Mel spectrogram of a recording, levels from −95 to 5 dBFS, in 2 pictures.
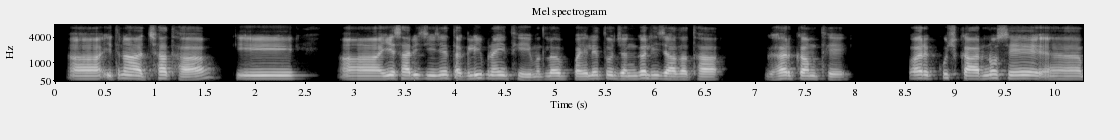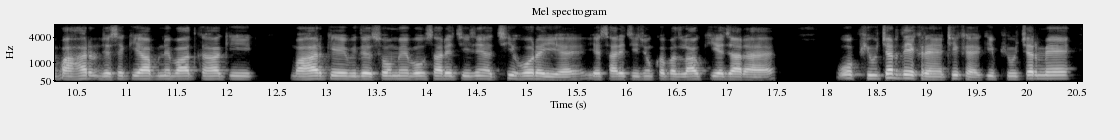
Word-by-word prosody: अ, 150 Hz, 0 st, +3 dB
इतना 175 Hz, -1 st, 0 dB
अच्छा 175 Hz, +3 st, +2 dB
था 130 Hz, +2 st, +3 dB
कि 160 Hz, -5 st, -1 dB, 0.3 s
अ, 150 Hz, 0 st, +1 dB
ये 170 Hz, -, +5 dB
सारी 170 Hz, +1 st, +2 dB
चीज़ें 170 Hz, +1 st, 0 dB
तकलीफ़ 175 Hz, +4 st, -1 dB
नहीं 170 Hz, 0 st, +2 dB
थी, 130 Hz, -4 st, -3 dB
मतलब 145 Hz, +3 st, -2 dB
पहले 145 Hz, +3 st, +1 dB
तो 170 Hz, -, +1 dB
जंगल 155 Hz, +4 st, +1 dB
ही 170 Hz, -, -1 dB
ज़्यादा 140 Hz, -3 st, +3 dB
था, 130 Hz, -1 st, +3 dB, 0.5 s
घर 155 Hz, +6 st, +3 dB
कम 155 Hz, 0 st, +3 dB
थे। 125 Hz, -1 st, -3 dB, 0.7 s
पर 175 Hz, +1 st, +3 dB
कुछ 195 Hz, 0 st, -6 dB
कारणों 160 Hz, +3 st, +4 dB
से 165 Hz, -1 st, +1 dB, 0.2 s
अ, -, -, -1 dB, 0.4 s
बाहर 150 Hz, +2 st, 0 dB
जैसे 145 Hz, +1 st, -2 dB
कि 155 Hz, +1 st, -7 dB
आपने 150 Hz, +1 st, -7 dB
बात 150 Hz, 0 st, +1 dB
कहा 145 Hz, 0 st, +1 dB
कि 150 Hz, -1 st, -8 dB, 0.4 s
बाहर 145 Hz, +2 st, +4 dB
के 155 Hz, -1 st, +2 dB
विदेशों 145 Hz, +1 st, +1 dB
में 150 Hz, 0 st, -4 dB
बहुत 150 Hz, 0 st, 0 dB
सारी 150 Hz, -1 st, +2 dB
चीज़ें 150 Hz, +1 st, -6 dB
अच्छी 145 Hz, +3 st, -5 dB
हो 155 Hz, -1 st, +2 dB
रही 140 Hz, -3 st, +2 dB
हैं, 125 Hz, 0 st, 0 dB, 0.2 s
ये 145 Hz, -, +2 dB
सारी 145 Hz, 0 st, 0 dB
चीज़ों 145 Hz, 0 st, -8 dB
का -, -, -1 dB
बदलाव 140 Hz, +1 st, +1 dB
किया 145 Hz, 0 st, +1 dB
जा 135 Hz, -1 st, +5 dB
रहा 125 Hz, -2 st, +1 dB
है। -, -, -5 dB, 0.7 s
वो -, -, -2 dB
फ्यूचर 335 Hz, -, +3 dB
देख 180 Hz, -2 st, +2 dB
रहे 140 Hz, -, +2 dB
हैं, 135 Hz, -1 st, -3 dB
ठीक 175 Hz, 0 st, -3 dB
है, 120 Hz, -, -1 dB
कि 150 Hz, +6 st, -6 dB
फ्यूचर 145 Hz, +4 st, 0 dB
में 170 Hz, 0 st, +1 dB
150 Hz, 185 wpm, -23 LUFS, 145-165 Hz, 0.7 s, ये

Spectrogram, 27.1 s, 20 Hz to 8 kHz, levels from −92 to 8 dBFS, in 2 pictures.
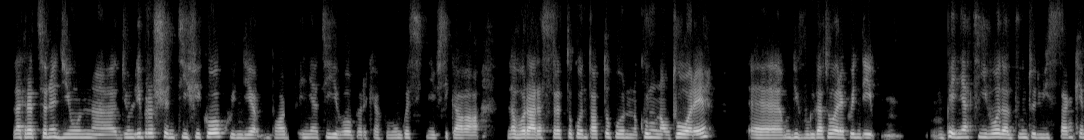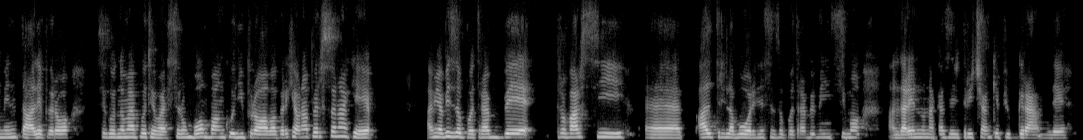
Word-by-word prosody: la 205 Hz, +2 st, 0 dB
creazione 205 Hz, +1 st, +1 dB
di 190 Hz, 0 st, -2 dB
un 185 Hz, -2 st, -2 dB
di 195 Hz, -, -6 dB
un 195 Hz, -, -1 dB
libro 215 Hz, +2 st, +1 dB
scientifico, 210 Hz, +1 st, +2 dB
quindi 180 Hz, -4 st, -4 dB
è -, -, +3 dB
un 170 Hz, -, -14 dB
po' 180 Hz, +1 st, -5 dB
impegnativo, 185 Hz, 0 st, -3 dB
perché 170 Hz, 0 st, -11 dB
comunque 170 Hz, +2 st, -5 dB
significava 170 Hz, -2 st, -3 dB, 0.3 s
lavorare 185 Hz, -1 st, +5 dB
a -, -, -4 dB
stretto 195 Hz, +1 st, -3 dB
contatto 190 Hz, +1 st, -1 dB
con 190 Hz, -3 st, -2 dB
con 205 Hz, +3 st, +1 dB
un 195 Hz, -1 st, -1 dB
autore, 185 Hz, +5 st, +3 dB, 0.4 s
ehm, 165 Hz, -2 st, +2 dB
un 185 Hz, -, -3 dB
divulgatore, 185 Hz, +1 st, +2 dB
quindi, 190 Hz, 0 st, -1 dB
mhmm, 290 Hz, -1 st, -15 dB, 0.5 s
impegnativo 205 Hz, +2 st, +1 dB
dal 190 Hz, -3 st, +4 dB
punto 195 Hz, +1 st, -3 dB
di 185 Hz, -, -4 dB
vista 180 Hz, +1 st, -5 dB
anche 195 Hz, +2 st, -4 dB
mentale, 195 Hz, -2 st, +2 dB
però, 195 Hz, +1 st, +2 dB, 0.3 s
secondo 205 Hz, -1 st, -1 dB
me, 210 Hz, 0 st, +2 dB
poteva 205 Hz, -4 st, +1 dB
essere 175 Hz, +4 st, -4 dB
un 205 Hz, -, 0 dB
buon 210 Hz, +1 st, +2 dB
banco 210 Hz, 0 st, +1 dB
di 205 Hz, -1 st, -1 dB
prova. 185 Hz, -2 st, +4 dB
Perché 195 Hz, +5 st, -1 dB
è -, -, +4 dB
una 215 Hz, +1 st, -1 dB
persona 240 Hz, +1 st, -1 dB
che, 195 Hz, -3 st, +2 dB, 0.6 s
a 195 Hz, -, -5 dB
mio 220 Hz, +1 st, +3 dB
avviso, 230 Hz, 0 st, +3 dB
potrebbe 200 Hz, +5 st, +2 dB, 0.2 s
trovarsi, 215 Hz, 0 st, 0 dB, 0.3 s
ehm, 180 Hz, -1 st, +3 dB, 0.2 s
altri 205 Hz, +3 st, +1 dB
lavori, 195 Hz, -1 st, +2 dB
nel 190 Hz, +1 st, -8 dB
senso 195 Hz, -1 st, -9 dB
potrebbe 185 Hz, +1 st, -7 dB
benissimo 195 Hz, 0 st, -7 dB, 0.3 s
andare 180 Hz, +1 st, +3 dB
in 200 Hz, +1 st, -2 dB
una 195 Hz, -2 st, -5 dB
casa 195 Hz, +1 st, -5 dB
editrice 200 Hz, +2 st, -5 dB
anche 210 Hz, +2 st, -5 dB
più 195 Hz, -2 st, -9 dB
grande, 175 Hz, -2 st, -2 dB
195 Hz, 155 wpm, -23 LUFS, 185-205 Hz, 0.6 s, lavorare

